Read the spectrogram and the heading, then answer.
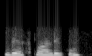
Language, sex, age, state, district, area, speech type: Kashmiri, female, 18-30, Jammu and Kashmir, Bandipora, rural, conversation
